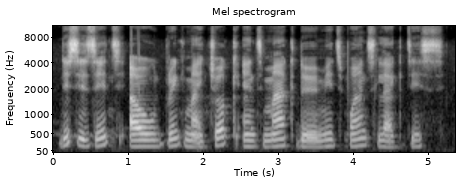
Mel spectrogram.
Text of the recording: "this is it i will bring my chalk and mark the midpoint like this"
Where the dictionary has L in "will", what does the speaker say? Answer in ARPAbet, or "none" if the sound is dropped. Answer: W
